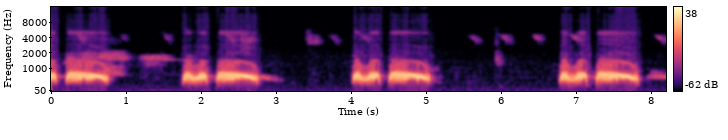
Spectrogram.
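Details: Spotted dove used as a lure bird to provoke wild doves into fighting, in the thổ voice style. Four loud, low cooing phrases, each a quick double note followed by a longer falling coo, spaced about two seconds apart over silence.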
